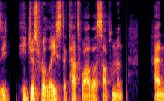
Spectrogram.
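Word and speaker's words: catuaba: for the past like five years it's called Kataba now it's spelled c a t uaba c a uaba um Kataba and I know people are going to say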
